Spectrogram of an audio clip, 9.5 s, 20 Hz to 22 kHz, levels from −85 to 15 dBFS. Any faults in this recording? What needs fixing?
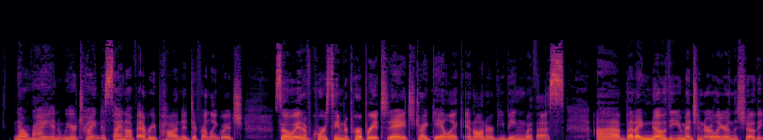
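Nothing stood out on listening to this speech, so there is nothing here that needs fixing.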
